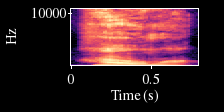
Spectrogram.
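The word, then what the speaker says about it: haoma: সোমকে আমি অনেকবারই বলেছি জিদন্ত সটা ওরা হ উচ্চারণ করতেন অন্তত সেই কালে সেখানে ওরা বলছেন হোম কিছুদিন আগে সোম এবং হোমো নিয়ে একজন সাহেবের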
